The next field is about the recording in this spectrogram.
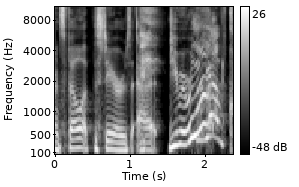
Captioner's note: laughing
